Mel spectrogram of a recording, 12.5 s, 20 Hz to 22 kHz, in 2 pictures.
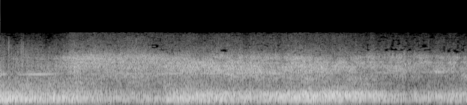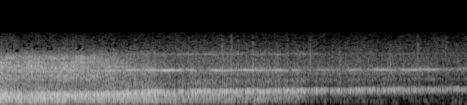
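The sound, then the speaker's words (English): A rocket motor fires for descent with a loud, steady roar that keeps rushing for many seconds. A thin high whine sits above it as the roar slowly thins toward the end. “Motor about to be fired for descent. Are you ready? Ready. Firing in 5 seconds from now. 4, 3, 2, 1, contact!”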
